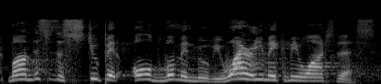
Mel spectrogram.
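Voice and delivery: loud, high mock outrage; acted childish protest. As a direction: whine at mom as an indignant kid. Voices himself as protesting child.

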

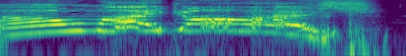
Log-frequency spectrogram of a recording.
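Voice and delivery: high, loud, drawn-out shock. Real, not acted. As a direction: stretch it out, loud and high, in disbelief. Reacts to son tackling bully.

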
